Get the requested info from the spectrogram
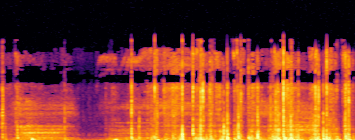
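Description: Scissors snipping through a thin plastic bag, with the plastic crinkling as it is handled. The snips come as a run of small clicks from about a second and a half in.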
